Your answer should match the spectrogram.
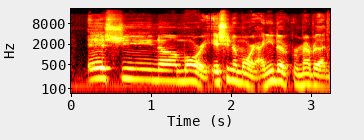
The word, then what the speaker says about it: Ishinomori: guy who created Kamen Rider and Super Sentai, Shinomori. Am I pronouncing his name right? Ishinomori.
